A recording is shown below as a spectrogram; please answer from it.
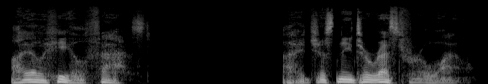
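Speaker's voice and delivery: wounded hero calming Bloom; reassuring. A narrator's reading. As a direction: soothe her gently.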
